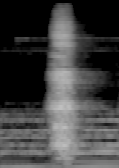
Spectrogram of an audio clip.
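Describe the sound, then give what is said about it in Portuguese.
A single deep breath is drawn in through an open mouth into the belly during a breathwork exercise, a short, breathy rush of air that swells and fades, heard alone. “A sua primeira inspiração é para a barriga, assim.”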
